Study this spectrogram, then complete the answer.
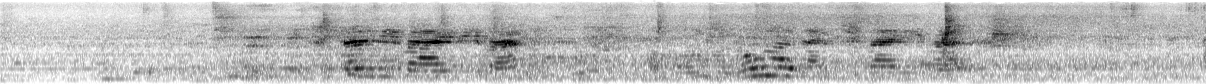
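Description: Elevator doors slide open with a soft rumble.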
